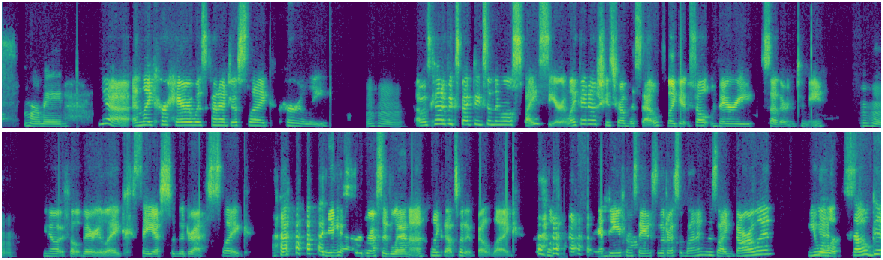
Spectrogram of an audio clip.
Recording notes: We did record this episode over zoom so there were a few technical issues with audio because of spotty WIFI.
